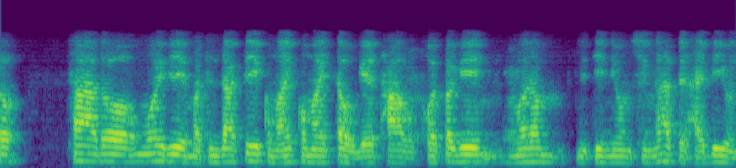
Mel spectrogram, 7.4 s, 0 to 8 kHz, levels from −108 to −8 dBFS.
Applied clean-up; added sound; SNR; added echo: none; none; none; reverberation time 0.2 s.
